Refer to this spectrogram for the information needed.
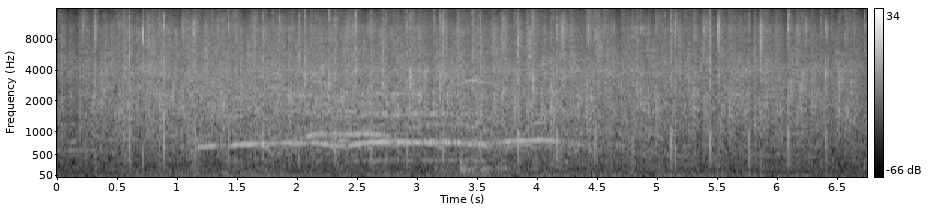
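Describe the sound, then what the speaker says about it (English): Crowd applause for veterans and current military personnel at an MIAA game between MV and Littleton, a steady distant wash of clapping that lasts throughout, with a faint announcer's voice in the background. "I ask that you give them a nice round of applause"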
